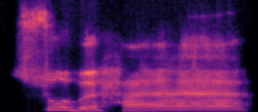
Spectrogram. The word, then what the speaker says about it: صبحا: So this is a sword. If it would carry a dot, then it will be a dod. So it's subha.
